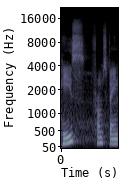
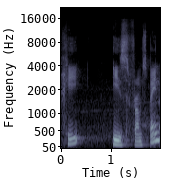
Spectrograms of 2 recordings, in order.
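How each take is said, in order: First: He is is shortened to one syllable. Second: He is is said as two full words.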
